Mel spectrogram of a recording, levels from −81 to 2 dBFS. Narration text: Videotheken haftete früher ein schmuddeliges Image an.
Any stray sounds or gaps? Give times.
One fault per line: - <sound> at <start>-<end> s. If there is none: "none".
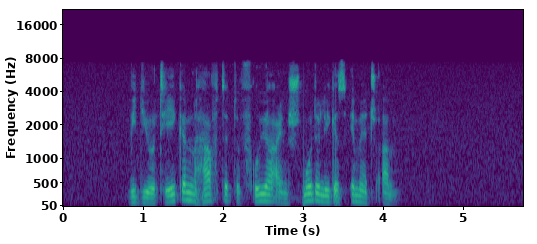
none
